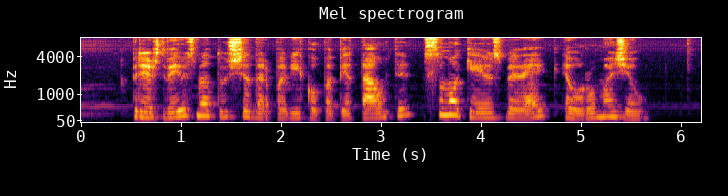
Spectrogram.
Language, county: Lithuanian, Vilnius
